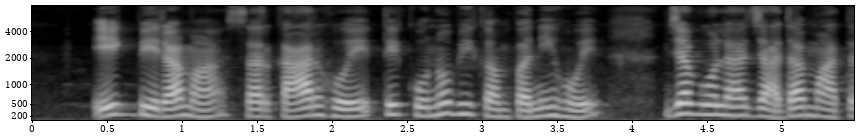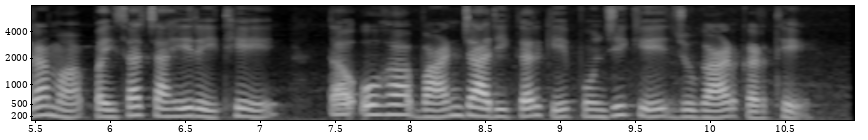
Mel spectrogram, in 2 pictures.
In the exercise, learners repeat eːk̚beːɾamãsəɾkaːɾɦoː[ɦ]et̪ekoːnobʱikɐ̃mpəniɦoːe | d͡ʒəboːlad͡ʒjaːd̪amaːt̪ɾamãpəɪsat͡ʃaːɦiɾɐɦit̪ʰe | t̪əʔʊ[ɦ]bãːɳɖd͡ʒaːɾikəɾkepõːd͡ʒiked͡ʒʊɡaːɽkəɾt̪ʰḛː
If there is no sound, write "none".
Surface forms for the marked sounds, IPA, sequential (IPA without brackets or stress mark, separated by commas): none, ɦ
